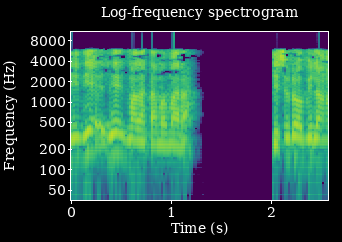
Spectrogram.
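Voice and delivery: ordinary delivery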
